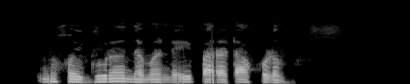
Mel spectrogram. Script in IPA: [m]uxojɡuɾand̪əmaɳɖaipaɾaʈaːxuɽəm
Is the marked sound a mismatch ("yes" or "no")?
yes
